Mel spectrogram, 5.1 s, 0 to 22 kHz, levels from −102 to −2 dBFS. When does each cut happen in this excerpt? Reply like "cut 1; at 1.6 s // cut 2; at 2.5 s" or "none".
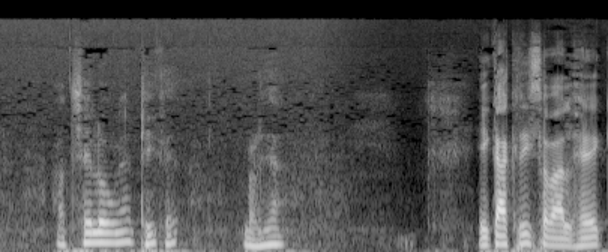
none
